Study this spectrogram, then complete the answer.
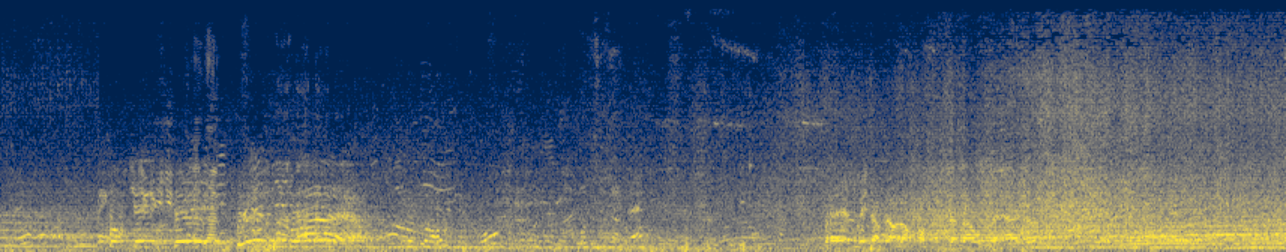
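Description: Racing car engines roar and rev loudly as cars speed past.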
